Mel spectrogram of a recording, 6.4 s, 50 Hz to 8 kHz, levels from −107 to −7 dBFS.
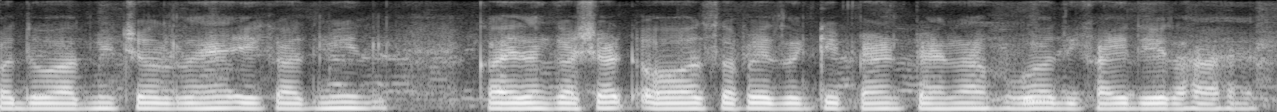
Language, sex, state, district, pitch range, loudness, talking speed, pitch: Hindi, male, Uttarakhand, Tehri Garhwal, 145-150 Hz, -14 LUFS, 205 wpm, 145 Hz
